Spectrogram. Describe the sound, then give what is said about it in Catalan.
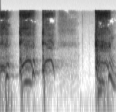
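A woman still coughing from a recent illness that put her in hospital gives three harsh coughs in quick succession, falls silent briefly, then coughs once more. “un dels meus símptomes encara és la tos. Ho podem comprovar en directe. Es pot observar.”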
